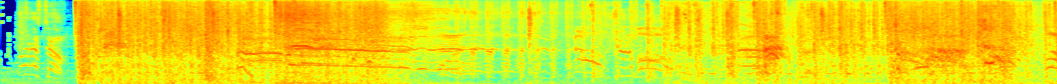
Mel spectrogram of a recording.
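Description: A gun fires in rapid loud bursts.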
